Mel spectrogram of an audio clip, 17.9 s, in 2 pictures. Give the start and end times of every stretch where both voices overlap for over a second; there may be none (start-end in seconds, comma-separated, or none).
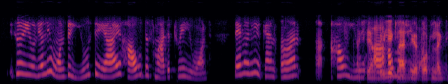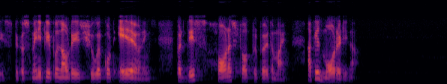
7.1-8.6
